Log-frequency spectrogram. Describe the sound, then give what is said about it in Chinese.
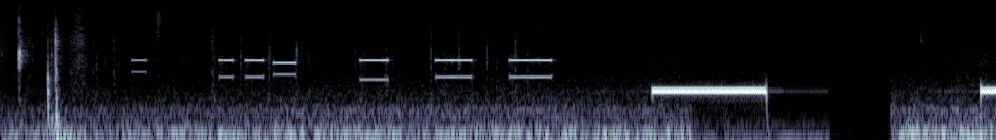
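A telephone call rings unanswered: handset clicks, then a quick series of dual-tone keypad beeps, a long steady ringing tone, a gap of silence, and the next ring beginning. “你现在再给他打个电话试试。”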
